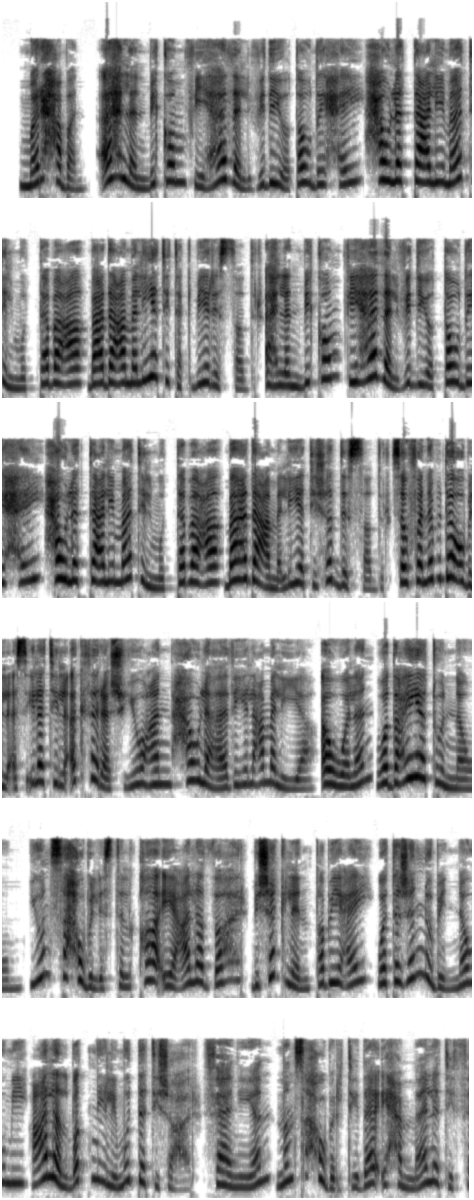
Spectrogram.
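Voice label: Arabic, female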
